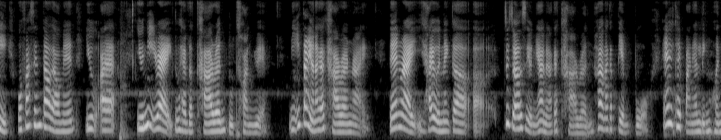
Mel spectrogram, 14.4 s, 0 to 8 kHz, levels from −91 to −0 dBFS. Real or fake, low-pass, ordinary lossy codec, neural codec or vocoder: real; none; none; none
